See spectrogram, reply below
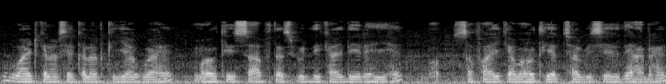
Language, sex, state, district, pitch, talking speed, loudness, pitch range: Hindi, male, Chhattisgarh, Bastar, 120 Hz, 205 wpm, -16 LUFS, 115-125 Hz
